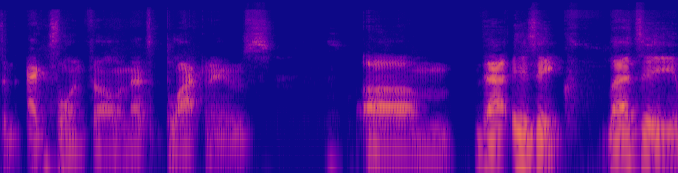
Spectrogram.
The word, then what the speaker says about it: BLKNWS: happen, but it's an excellent film, and that's Black News. That's a like experimental documentary, so I'm not expecting it. But if they got in tomorrow, I'd be like, oh, that's lovely. Black News.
